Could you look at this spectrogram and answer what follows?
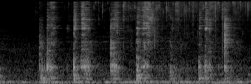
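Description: Chopped nuts being stirred and fried in a pan for semiya kesari, with close, rhythmic scraping clinks of a metal spoon against the pan every half second over a soft background sizzle.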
